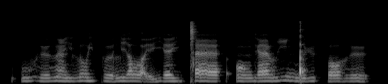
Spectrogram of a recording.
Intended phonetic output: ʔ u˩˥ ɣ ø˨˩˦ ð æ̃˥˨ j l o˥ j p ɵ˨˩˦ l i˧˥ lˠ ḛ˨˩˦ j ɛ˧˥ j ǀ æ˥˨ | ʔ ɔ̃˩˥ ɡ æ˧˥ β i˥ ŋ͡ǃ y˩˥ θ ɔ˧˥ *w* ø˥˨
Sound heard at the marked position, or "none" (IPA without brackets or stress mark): ɣ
